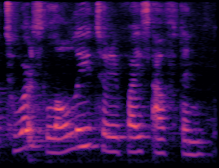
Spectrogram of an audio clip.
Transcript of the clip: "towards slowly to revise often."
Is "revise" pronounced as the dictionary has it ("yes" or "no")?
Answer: no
